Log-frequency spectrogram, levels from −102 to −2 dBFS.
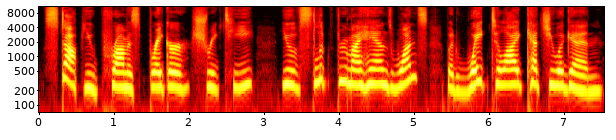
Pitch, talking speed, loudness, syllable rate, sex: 250 Hz, 160 wpm, -20 LUFS, 3.9 syllables/s, female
